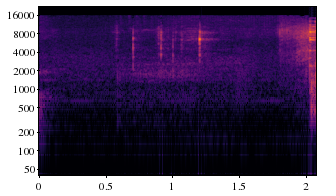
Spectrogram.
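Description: Light clicks and taps from handling aluminium extrusion and small corner brackets: a few faint ticks with one sharper click about a second in, then a louder clatter of brackets starting near the end.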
